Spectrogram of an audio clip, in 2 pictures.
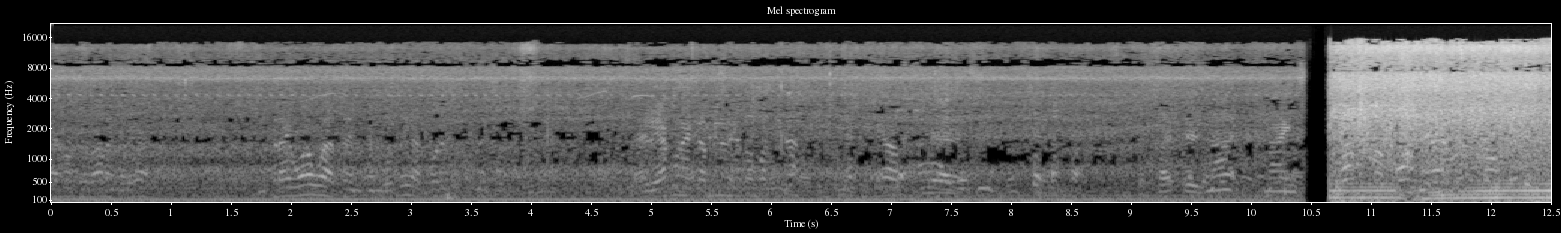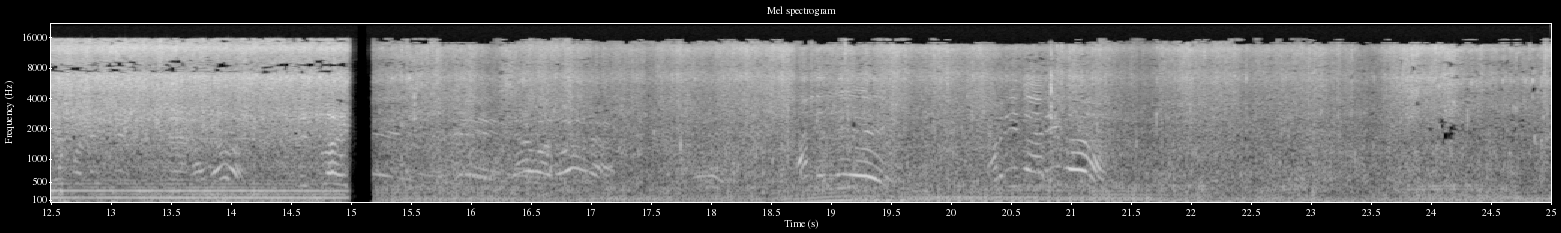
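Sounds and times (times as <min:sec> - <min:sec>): water splashing against hull: 0:00.0 - 0:09.5, 0:10.6 - 0:25.0
outboard motor running: 0:00.0 - 0:25.0.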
